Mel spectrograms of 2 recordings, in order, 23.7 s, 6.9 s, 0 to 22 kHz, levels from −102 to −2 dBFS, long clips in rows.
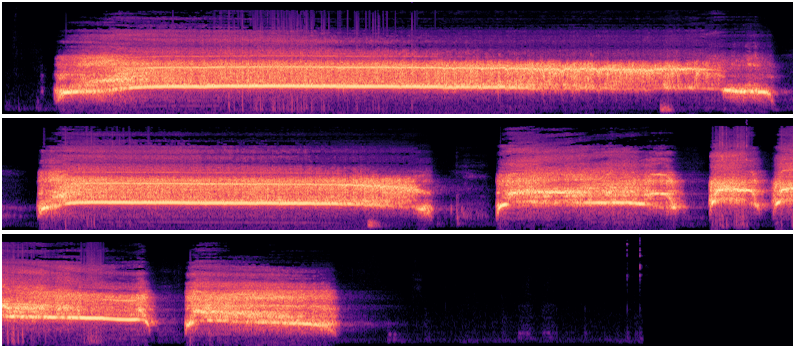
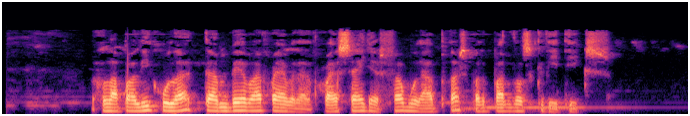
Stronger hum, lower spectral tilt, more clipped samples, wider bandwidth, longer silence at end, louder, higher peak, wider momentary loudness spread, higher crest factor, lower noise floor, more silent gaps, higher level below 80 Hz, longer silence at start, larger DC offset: neither; second, 1.5 dB/octave vs -5 dB/octave; neither; first, 9.2 kHz vs 8.2 kHz; first, 4.55 s vs 0.8 s; first, -11 LUFS vs -17 LUFS; about the same, 0 dBFS vs 0 dBFS; second, 6 LU vs 11 LU; second, 12 dB vs 18 dB; first, -84 dBFS vs -64 dBFS; neither; second, -80 dBFS vs -58 dBFS; second, 0.5 s vs 0.9 s; neither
